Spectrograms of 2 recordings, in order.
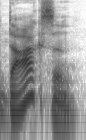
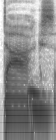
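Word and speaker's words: Dachshund: that is that's a Doxon yeah why do we say it like Doxon doesn't it spell like dashound everyone says daxon ducken like Tucson looks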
